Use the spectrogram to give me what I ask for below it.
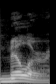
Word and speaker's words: Moeller: This next artist is Gary James Miller, and he spells his last name M-O-E-L-L-E-R, but he pronounces it Miller.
